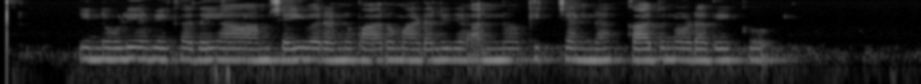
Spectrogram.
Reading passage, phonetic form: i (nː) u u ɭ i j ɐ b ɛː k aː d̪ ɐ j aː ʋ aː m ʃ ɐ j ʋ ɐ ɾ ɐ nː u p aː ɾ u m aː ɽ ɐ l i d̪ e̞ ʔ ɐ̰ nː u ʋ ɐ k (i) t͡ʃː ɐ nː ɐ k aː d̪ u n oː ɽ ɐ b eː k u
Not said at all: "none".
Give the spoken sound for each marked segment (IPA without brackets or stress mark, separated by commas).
nː, i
